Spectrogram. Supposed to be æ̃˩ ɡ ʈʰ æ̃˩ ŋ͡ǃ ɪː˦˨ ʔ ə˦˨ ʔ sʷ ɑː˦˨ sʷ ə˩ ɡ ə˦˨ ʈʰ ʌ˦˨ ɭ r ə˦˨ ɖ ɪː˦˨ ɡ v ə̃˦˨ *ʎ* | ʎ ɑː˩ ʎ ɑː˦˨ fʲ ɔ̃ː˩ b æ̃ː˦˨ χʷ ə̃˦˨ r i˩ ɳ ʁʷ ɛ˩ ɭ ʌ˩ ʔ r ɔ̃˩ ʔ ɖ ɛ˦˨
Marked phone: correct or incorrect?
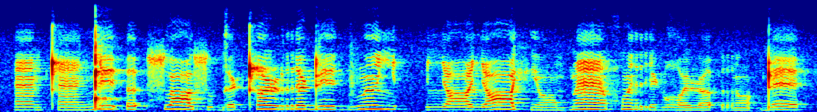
correct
